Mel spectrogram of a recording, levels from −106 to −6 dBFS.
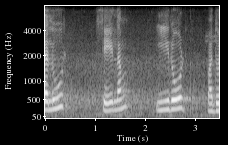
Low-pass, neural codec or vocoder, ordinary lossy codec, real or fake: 7.2 kHz; none; Opus, 16 kbps; real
